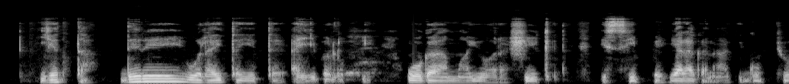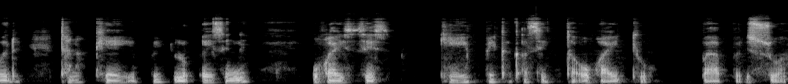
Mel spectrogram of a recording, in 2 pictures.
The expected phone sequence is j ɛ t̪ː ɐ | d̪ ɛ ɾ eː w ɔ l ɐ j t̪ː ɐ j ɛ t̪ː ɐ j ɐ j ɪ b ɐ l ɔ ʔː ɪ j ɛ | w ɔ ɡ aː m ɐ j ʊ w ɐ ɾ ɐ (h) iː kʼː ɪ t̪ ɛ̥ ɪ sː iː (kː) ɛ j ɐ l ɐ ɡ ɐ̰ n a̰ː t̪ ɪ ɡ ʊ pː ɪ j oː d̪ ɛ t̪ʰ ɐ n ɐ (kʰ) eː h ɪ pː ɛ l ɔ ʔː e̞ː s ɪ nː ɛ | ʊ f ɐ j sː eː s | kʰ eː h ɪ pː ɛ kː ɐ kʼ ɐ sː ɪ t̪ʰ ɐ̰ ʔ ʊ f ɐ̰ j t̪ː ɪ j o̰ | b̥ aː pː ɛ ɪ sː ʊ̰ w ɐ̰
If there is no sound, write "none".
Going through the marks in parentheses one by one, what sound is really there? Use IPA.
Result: ʃ, pː, kʰ

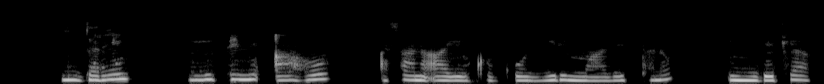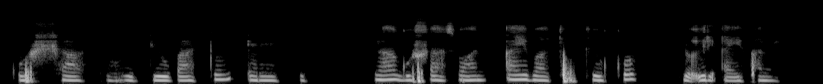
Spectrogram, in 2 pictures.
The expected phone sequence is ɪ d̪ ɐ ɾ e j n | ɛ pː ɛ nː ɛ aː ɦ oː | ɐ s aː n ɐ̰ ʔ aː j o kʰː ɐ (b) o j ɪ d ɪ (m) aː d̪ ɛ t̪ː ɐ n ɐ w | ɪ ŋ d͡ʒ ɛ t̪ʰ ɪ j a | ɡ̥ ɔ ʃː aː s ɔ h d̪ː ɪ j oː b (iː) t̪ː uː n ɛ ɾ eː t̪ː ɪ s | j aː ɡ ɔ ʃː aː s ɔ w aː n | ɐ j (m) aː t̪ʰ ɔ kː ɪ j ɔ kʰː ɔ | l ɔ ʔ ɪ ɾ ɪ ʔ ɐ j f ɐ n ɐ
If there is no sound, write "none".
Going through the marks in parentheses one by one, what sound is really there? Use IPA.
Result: ɡ, m, aː, b

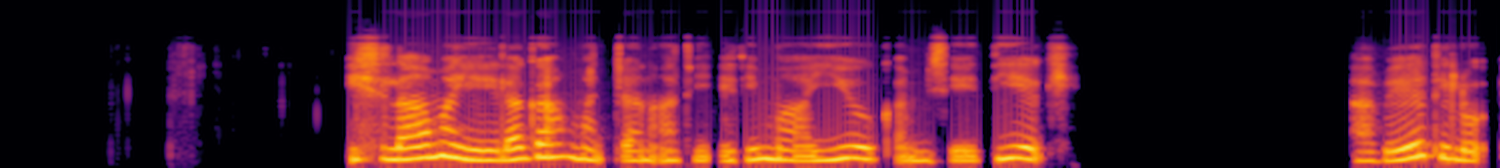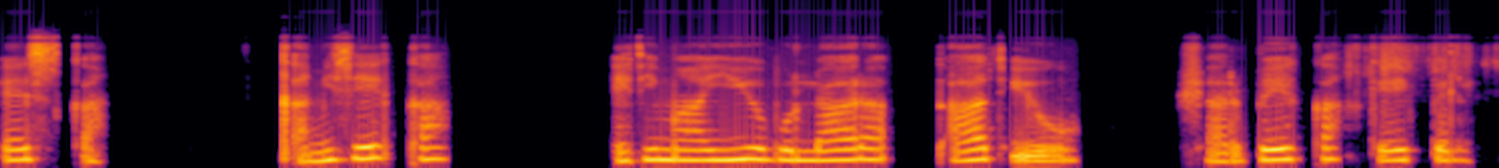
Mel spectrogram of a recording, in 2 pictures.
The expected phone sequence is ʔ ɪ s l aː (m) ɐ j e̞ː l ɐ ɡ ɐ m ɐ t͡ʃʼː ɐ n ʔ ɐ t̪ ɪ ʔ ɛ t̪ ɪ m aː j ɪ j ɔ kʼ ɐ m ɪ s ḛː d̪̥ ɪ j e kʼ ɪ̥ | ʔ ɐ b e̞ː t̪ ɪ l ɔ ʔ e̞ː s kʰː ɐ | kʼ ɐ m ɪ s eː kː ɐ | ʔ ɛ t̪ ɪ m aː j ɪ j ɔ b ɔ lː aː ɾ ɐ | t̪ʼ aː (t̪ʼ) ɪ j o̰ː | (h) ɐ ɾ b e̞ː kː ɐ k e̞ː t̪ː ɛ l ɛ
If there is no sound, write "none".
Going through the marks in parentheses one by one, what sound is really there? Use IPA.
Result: m, t̪ʼ, ʃ

